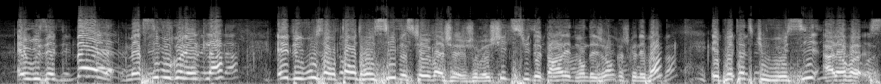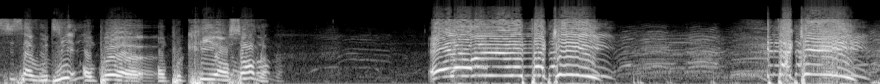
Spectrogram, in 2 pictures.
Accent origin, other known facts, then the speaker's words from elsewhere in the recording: Auvergne-Rhône-Alpes, France; je viens de Haute-Savoie.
